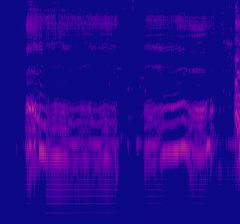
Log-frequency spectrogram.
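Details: One hungry Wire Fox Terrier demanding food indoors: two long, loud, wavering whine-howls, each about two seconds with rich harmonics, rising slightly and dipping at the ends, separated by a short pause.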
